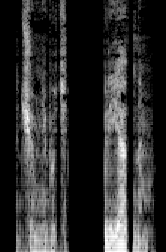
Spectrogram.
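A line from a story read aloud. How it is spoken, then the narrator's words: Hoarse repetition. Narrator (Russian): хрипло повторил он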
